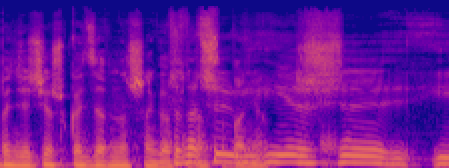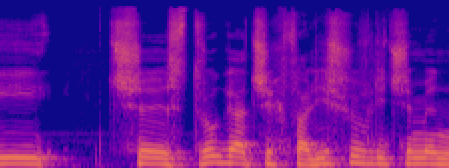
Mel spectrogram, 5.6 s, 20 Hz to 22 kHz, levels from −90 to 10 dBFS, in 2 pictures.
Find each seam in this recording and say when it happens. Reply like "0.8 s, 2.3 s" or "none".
none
